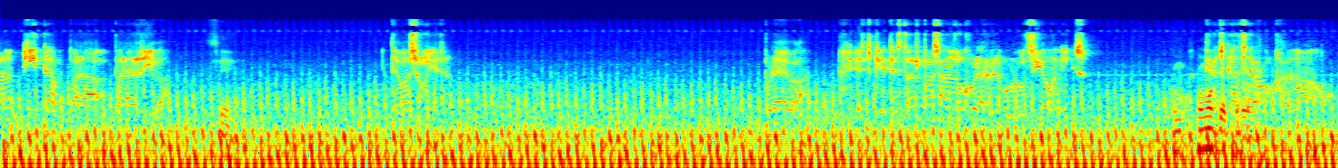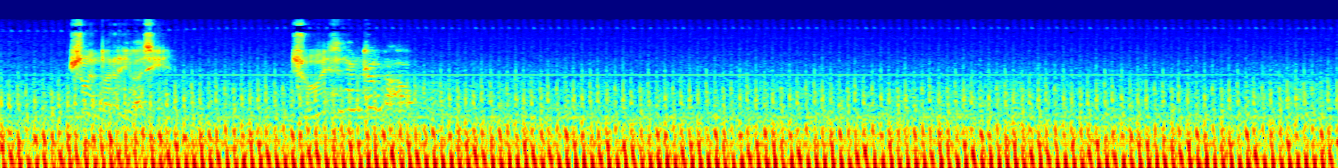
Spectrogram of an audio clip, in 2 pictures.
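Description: A helicopter engine and rotor drone steadily and closely.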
